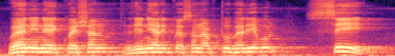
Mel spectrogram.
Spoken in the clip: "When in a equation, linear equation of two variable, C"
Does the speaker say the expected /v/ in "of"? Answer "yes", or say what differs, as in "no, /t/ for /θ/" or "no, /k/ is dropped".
no, /p/ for /v/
